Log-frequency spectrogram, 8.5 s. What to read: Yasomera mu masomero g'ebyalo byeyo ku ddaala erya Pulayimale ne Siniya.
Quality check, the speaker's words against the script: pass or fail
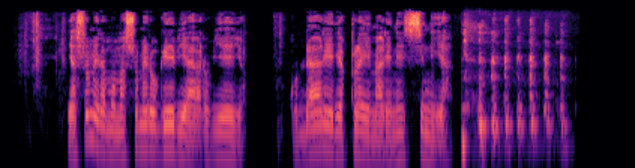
pass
